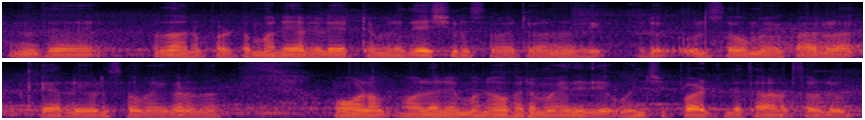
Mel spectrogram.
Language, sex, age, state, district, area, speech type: Malayalam, male, 30-45, Kerala, Idukki, rural, spontaneous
